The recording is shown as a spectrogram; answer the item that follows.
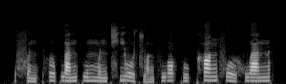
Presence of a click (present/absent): absent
